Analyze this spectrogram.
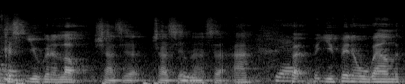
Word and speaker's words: Shazia Mirza: Now I didn't know how to pronounce his name, but you're Shazia Mirza.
